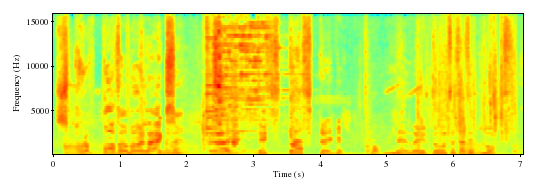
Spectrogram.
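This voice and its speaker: A man's voice: very high voice, sing-song, slow, heavily acted. A man voicing a pompous, fussy and jaunty groom in a video game. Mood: fussy, disgusted. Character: jaunty, evasive pompous groom doting on his bride. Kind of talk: video game character acting. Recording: loud music behind the voice.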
